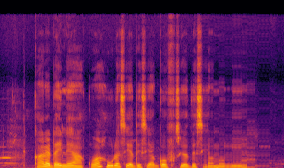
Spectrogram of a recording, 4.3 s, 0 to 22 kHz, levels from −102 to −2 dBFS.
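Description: A speech clip in which, from 3.06 s to the end, the sound becomes robotic, a rigid metallic buzz at 50 Hz that only roughly tracks the speech. This is likely robotic sound from repeated short buffers: most of the audio is replaced by loops of a 20 ms segment, which sets that fixed pitch.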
